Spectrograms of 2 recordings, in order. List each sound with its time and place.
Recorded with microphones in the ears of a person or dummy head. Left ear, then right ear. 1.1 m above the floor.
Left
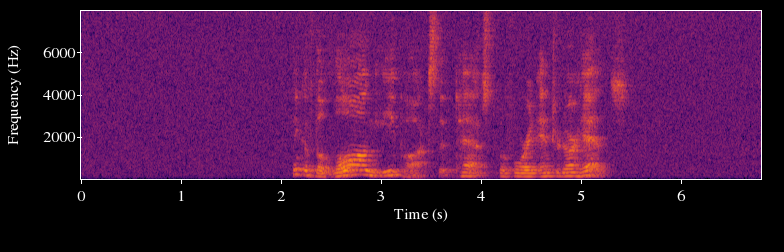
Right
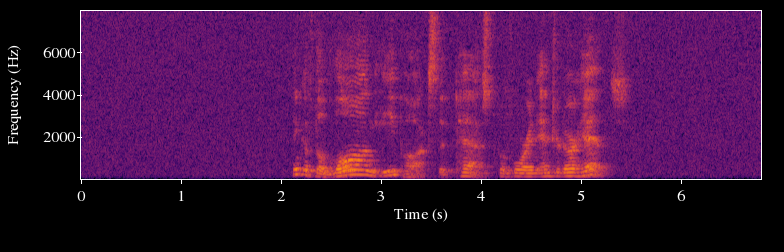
2.1 s a man speaking: 15° right (ahead or behind), 3 m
